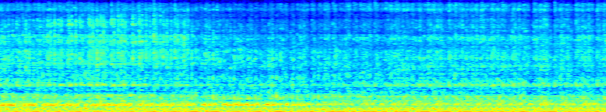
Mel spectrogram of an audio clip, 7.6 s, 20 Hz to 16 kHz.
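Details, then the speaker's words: 1955 Chevrolet Bel Air with an LM7 5.3 V8 and a Comp Thumpr cam, not yet tuned: right after a cold start, a steady deep idle with a mild even cam lope and no knocks or misses. "I put a comp thumper cam in it, so you'll hear that in a second. Fire up, so it actually has a nice little lope to it, but nothing crazy, just enough to kind of give it that classic car, you know, sound."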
